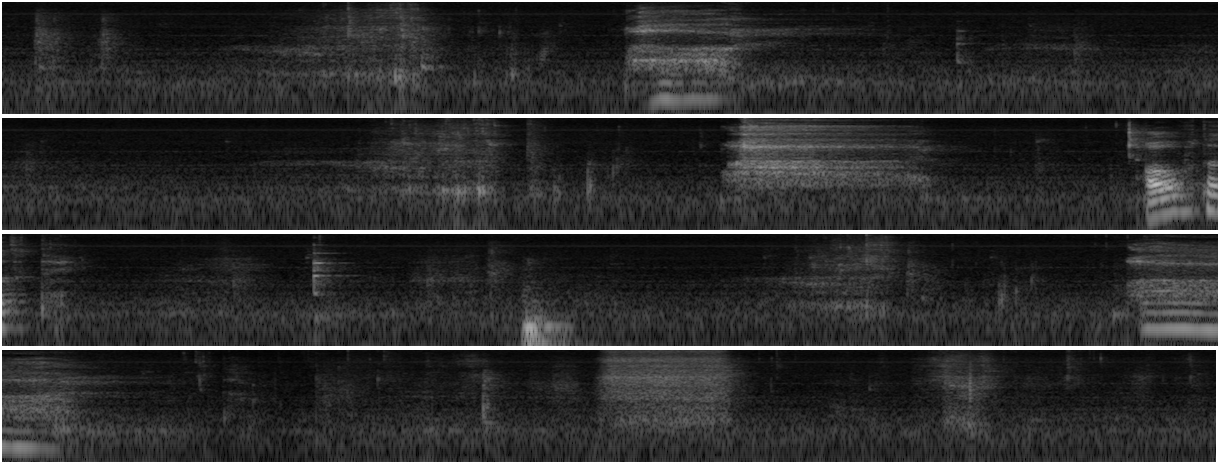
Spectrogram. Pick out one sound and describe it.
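A young woman chews and smacks her lips close by.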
